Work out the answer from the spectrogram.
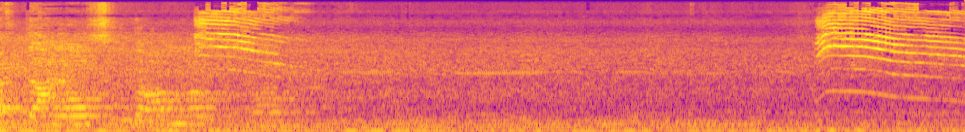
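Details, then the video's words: Hungry kittens calling for their mother outdoors: a short burst of Turkish speech, then two thin, high, falling meows spaced about three seconds apart, with low background rumble throughout. "The Heart-Wrenching Meows of Hungry Kittens Calling Their Mother!"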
